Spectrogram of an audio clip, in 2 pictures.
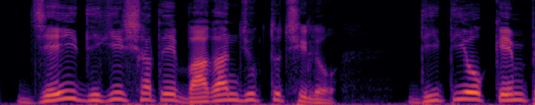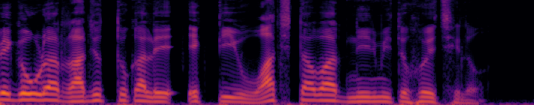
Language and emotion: Bengali, neutral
